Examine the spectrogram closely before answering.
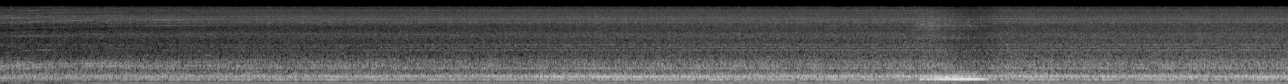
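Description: Metal lathe running steadily while a trepanning tool feeds into the end face of a spinning metal workpiece, cutting a groove to depth. About nine seconds in, a louder tone rises over the hum for about half a second.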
